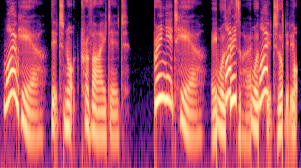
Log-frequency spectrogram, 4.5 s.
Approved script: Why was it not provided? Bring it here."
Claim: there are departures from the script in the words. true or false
true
